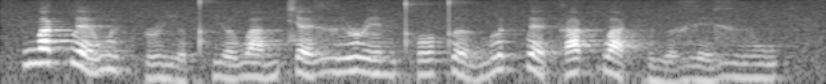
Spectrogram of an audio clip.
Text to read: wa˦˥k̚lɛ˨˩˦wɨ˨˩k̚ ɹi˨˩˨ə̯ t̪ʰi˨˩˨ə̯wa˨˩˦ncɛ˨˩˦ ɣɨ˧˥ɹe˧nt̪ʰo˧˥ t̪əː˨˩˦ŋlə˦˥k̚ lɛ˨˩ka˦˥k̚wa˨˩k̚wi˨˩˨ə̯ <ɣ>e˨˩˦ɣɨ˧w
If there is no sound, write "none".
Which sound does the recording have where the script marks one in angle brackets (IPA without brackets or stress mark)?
ɣ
